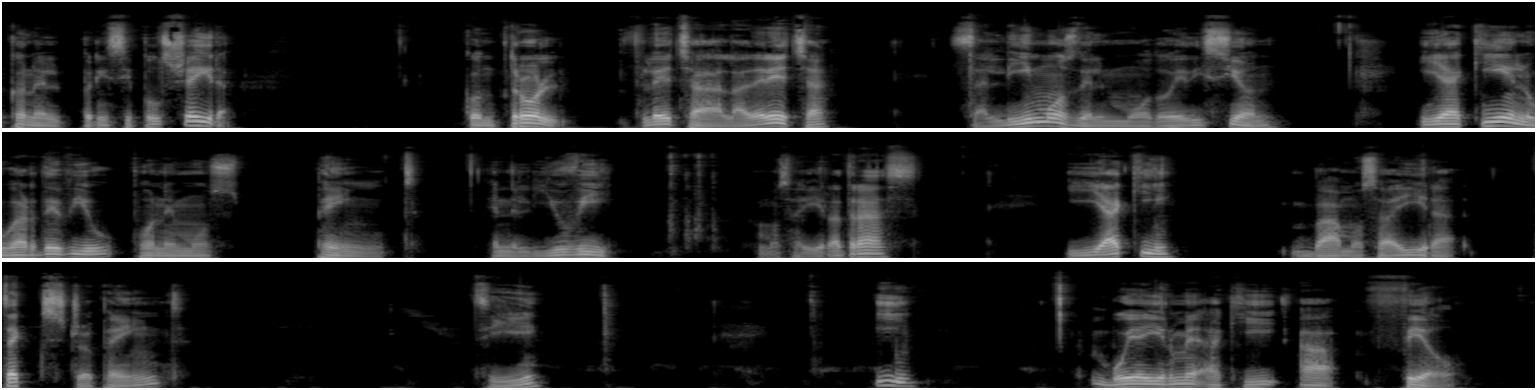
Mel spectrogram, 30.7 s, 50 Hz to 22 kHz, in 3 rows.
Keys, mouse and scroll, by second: 4.9 ctrl+Right, 7.0 Tab, 11.6 click, 13.6 click, 15.2 KP_Subtract, 16.0-17.0 middle drag, 19.6 click, 22.2 click, 25.2-26.4 shift+middle drag, 29.2 click.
